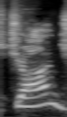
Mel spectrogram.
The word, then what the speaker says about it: Jon: My email is John, J-O-N, spelled like John Stewart from Comedy Central. My middle name, Alan, A-L-A-N, without two L's.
